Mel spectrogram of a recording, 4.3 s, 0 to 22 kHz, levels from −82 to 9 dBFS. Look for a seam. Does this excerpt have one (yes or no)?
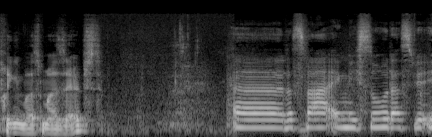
yes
